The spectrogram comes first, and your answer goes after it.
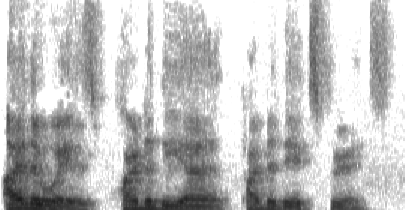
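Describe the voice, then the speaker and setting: Animated man telling fight stories. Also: medium pitch, a little fast. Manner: animated storyteller who acts out quoted people and laughs often. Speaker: Muay Thai instructor, podcast guest. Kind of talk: casual storytelling in a podcast interview.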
